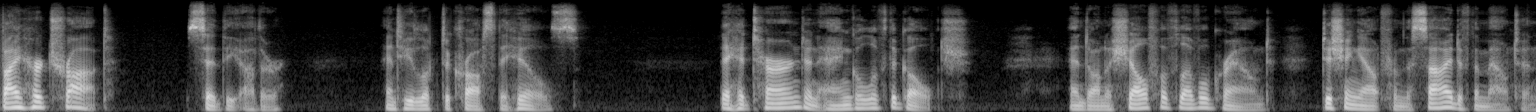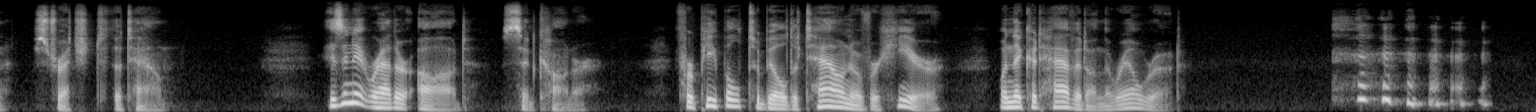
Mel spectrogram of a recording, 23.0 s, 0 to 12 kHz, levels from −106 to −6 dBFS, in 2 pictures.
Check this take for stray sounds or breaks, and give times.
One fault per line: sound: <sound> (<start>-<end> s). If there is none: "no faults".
sound: laugh (21.5-22.7 s)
